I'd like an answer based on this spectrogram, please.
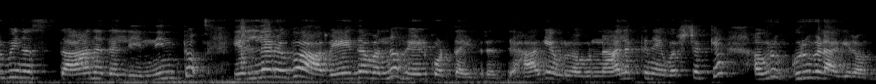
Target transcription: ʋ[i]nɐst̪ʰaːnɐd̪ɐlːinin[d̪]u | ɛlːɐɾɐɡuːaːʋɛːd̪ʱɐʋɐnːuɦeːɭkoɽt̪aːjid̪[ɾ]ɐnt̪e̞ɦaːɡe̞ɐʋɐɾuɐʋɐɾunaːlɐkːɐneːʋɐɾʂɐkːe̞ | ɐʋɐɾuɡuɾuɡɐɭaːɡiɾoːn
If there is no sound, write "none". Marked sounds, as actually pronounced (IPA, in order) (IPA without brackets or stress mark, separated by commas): i, t̪, ɾ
